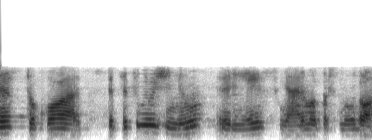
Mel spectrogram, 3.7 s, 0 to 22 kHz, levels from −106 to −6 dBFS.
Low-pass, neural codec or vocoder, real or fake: 3.6 kHz; codec, 44.1 kHz, 2.6 kbps, SNAC; fake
